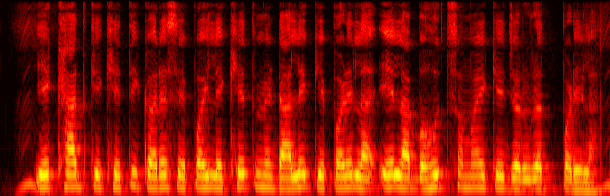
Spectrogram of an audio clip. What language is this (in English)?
Bhojpuri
